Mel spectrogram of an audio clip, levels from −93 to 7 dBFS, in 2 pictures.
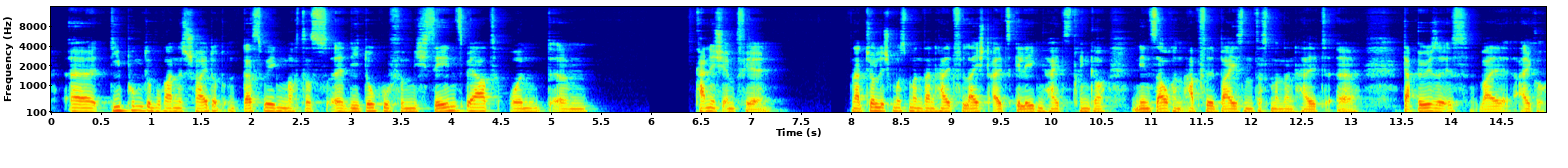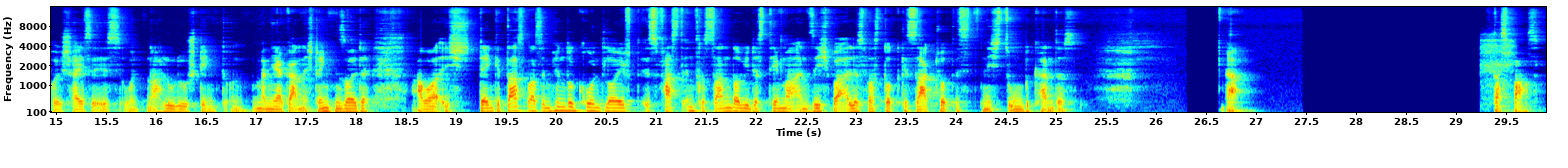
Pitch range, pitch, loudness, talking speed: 100-120 Hz, 110 Hz, -19 LUFS, 165 wpm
